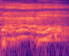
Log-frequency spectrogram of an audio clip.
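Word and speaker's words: קרב: En hébreu, ça vient de la racine carabe. On prononce ça comme ça. Carabe, ça va qui signifie se rapprocher de Dieu.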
